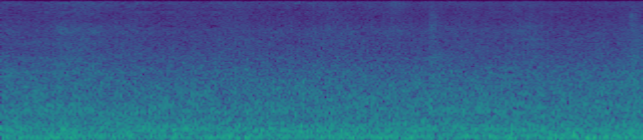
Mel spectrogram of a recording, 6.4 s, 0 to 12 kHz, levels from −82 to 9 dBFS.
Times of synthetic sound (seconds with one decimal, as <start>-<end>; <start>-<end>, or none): 0.0-3.1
